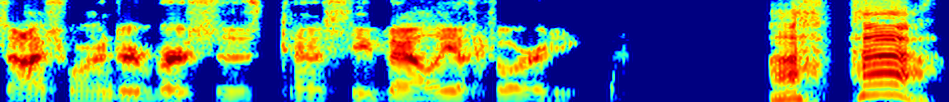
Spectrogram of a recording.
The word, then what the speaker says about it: Ashwander: can get anything done ashwander versus Tennessee Valley Authority it's spelled a s h like ash from a fireplace Wonder w-a-n-d-e-r like wander through the desert Ash wonder versus Tennessee Valley Authority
